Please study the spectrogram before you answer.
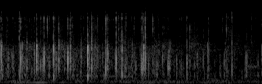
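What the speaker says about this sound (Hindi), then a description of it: "इसके लिए बेहद जोरदार तालियां आप सभी लोगों को।" A crowd applauds at a political rally, a brief patter of many hands clapping steadily for a couple of seconds before tapering off.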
